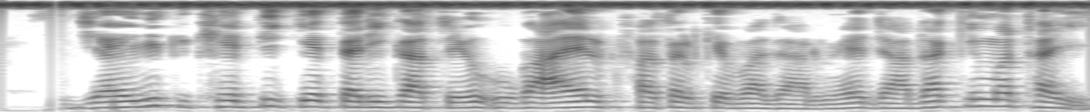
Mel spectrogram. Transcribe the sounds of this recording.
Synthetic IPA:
d͡ʒəɪwɪkkʰeːt̪iket̪əɾiːkaseʊɡaːəlkpʰəsəlkebaːd͡ʒaːɾmẽd͡ʒjaːd̪akiːmət̪ɦɛḭː

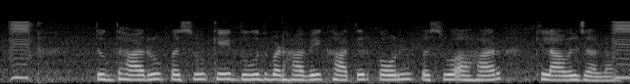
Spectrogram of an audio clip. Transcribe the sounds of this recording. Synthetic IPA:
t̪ʊɡ̚d̪ʱaːɾuːpəsukeːd̪uːd̪bəɽ̤aːʋekʰaːt̪ɪɾkɔːnpəsuːaːɦaːɾ | kʰɪlaːʋəld͡ʒaːlaː

